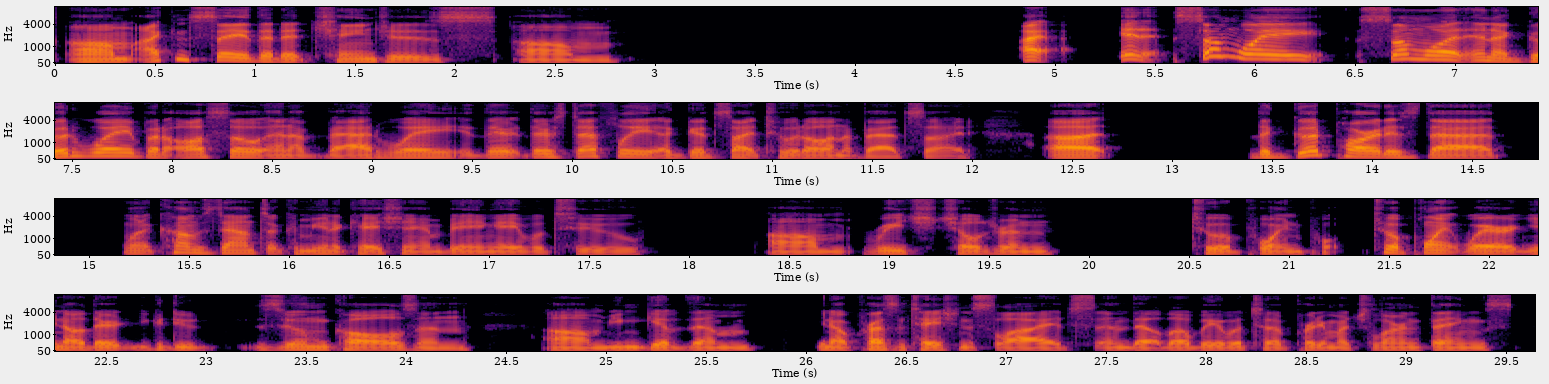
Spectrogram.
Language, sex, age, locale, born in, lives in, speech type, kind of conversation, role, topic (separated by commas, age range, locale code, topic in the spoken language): English, male, 25-29, en-US, United States, United States, conversation, podcast, guest, In what ways is technology transforming education and the learning experience?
